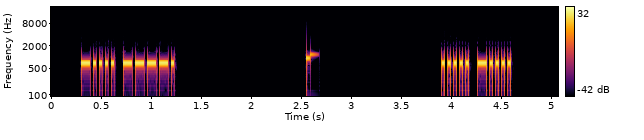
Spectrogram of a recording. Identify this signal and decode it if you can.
Morse code, heard as a keyed tone, about 40 wpm, 700 Hz. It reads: 69 56
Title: Numbers - 2-Digit 40wpm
